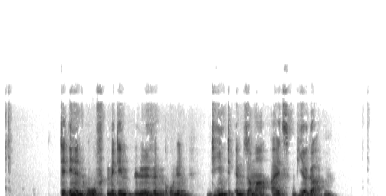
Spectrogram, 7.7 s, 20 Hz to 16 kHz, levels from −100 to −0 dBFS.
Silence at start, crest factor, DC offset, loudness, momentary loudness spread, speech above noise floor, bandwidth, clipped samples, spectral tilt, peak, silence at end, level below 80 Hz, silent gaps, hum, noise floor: 1.2 s; 16 dB; under 0.1%; -16 LUFS; 14 LU; 71 dB; 7.8 kHz; under 0.1%; -7.5 dB/octave; -2 dBFS; 1.1 s; -58 dBFS; none; none; -87 dBFS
